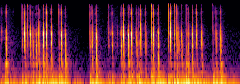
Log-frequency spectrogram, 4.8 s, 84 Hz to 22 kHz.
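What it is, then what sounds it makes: Acrylic mechanical keyboard being typed on. Long nails type rapidly on a transparent acrylic mechanical keyboard with clear keycaps, producing bursts of crisp, bright clicks around 2.2 kHz over a soft low thump. The taps come in quick runs separated by short pauses, each click dying away almost instantly.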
